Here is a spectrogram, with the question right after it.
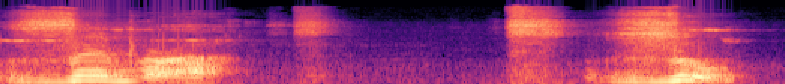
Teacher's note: উপরের দাঁতের গোড়ার মধ্যে জিহ্বা লাগাতে হবে, দিয়ে একটা সাউন্ড হবে, ঘর্ষণ হবে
